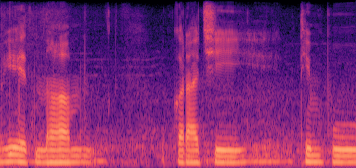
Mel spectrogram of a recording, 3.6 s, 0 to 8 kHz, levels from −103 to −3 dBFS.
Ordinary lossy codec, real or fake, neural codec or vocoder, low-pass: none; real; none; none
